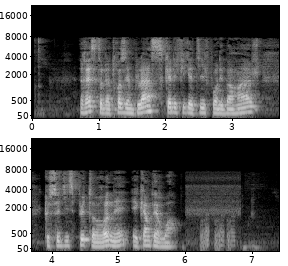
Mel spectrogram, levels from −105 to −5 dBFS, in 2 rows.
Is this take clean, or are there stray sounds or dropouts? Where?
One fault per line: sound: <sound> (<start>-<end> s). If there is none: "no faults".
sound: laugh (6.2-6.8 s)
